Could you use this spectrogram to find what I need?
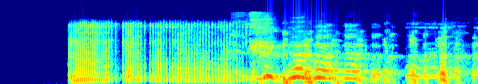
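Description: A long, loud, buzzy fart with a low, droning tone lasts over a second. Further sputtering, broken vocal noises follow.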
